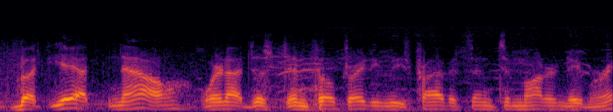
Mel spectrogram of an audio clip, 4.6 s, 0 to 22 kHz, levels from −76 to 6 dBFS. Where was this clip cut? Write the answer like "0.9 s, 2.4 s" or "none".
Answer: 2.9 s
